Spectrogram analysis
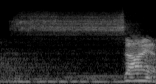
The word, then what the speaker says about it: Zion: - woohoo oh look he's got a cool name that rhymes with lion Zion that's right to give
